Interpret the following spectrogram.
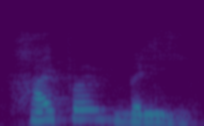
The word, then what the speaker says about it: hyperbole: first one is hyperbole please pronounce it properly it's hyper believe now this is that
